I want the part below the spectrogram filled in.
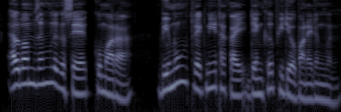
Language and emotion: Bodo, neutral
